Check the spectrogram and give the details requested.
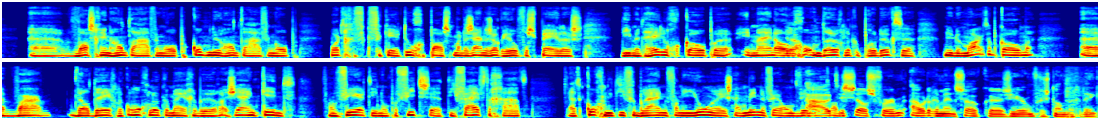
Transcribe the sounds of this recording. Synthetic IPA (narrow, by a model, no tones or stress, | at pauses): əʋɑsχejnɦɑntɦaːvɪŋɔpkɔmtnyɦɑntɦaːvɪŋɔp | ʋɔɹtχfəɹkɪːɹtːuχə̥pɑstmaːɹdəɹzɛjndɵsowkɦɪːlˠvɪːlˠspejləɹsdimɛtɦejləχukowpəɪnmɛjnowχəɔndøɥχələkəprodɵktənydəmɑɹk̚tɔp̚kowmə | ʋaːɹʋɛlˠdejχələkɔnχəlɵkəmejχəbøːrəɑlˠsjɛjənkɪntfɑnvɪːɹtinɔpənfitsɛt̚d̥ifɛjftəχːaːt | jaətkɔχnitifəbrɛjnəvɑnənjɔŋərəɪsnɔχmɪndəɹv̥ɛɹɔnt̬ʋɪltɪsɛlˠfsfʊːɹawdəɾəmɛnsənowkzɪːɹɔnvəɹstɑndəχdɛŋk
